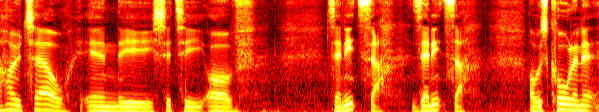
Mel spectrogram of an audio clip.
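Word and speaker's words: Zenica: staying at a hotel in the city of zenitsa zenitsa I was calling it xenica on my video blog of the area because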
